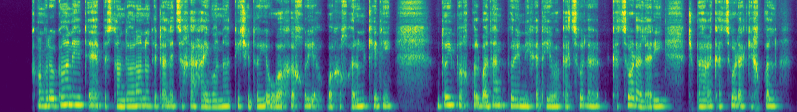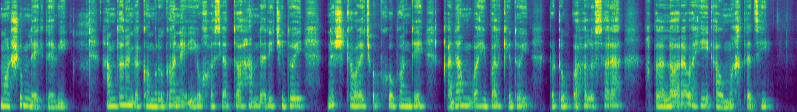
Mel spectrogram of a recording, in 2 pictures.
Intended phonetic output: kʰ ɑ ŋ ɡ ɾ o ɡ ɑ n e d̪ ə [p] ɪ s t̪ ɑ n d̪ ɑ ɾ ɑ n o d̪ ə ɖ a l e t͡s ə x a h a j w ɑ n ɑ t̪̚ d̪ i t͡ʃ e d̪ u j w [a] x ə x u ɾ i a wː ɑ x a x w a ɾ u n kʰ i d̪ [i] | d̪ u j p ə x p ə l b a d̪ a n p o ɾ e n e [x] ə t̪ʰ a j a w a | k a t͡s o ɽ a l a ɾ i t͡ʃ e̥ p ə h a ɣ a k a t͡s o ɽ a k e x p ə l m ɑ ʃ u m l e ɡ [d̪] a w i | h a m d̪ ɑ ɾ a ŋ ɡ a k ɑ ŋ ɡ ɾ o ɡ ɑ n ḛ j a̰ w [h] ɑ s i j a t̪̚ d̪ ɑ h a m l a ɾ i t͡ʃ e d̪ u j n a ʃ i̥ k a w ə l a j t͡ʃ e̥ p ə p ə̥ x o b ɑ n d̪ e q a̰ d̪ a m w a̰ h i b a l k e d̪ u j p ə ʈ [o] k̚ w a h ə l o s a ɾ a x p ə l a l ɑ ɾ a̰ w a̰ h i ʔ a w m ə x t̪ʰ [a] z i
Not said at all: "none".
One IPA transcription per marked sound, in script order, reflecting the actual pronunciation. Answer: p, ɑ, i, x, d̪, x, o, a

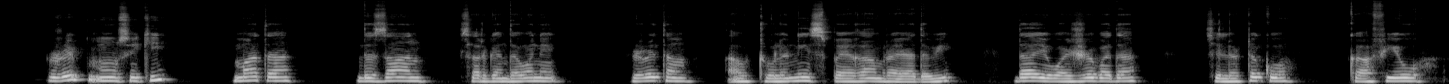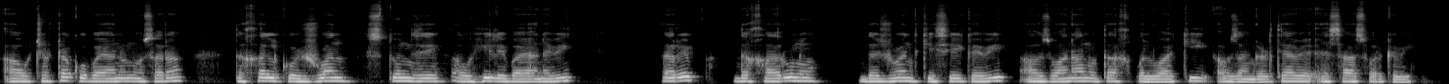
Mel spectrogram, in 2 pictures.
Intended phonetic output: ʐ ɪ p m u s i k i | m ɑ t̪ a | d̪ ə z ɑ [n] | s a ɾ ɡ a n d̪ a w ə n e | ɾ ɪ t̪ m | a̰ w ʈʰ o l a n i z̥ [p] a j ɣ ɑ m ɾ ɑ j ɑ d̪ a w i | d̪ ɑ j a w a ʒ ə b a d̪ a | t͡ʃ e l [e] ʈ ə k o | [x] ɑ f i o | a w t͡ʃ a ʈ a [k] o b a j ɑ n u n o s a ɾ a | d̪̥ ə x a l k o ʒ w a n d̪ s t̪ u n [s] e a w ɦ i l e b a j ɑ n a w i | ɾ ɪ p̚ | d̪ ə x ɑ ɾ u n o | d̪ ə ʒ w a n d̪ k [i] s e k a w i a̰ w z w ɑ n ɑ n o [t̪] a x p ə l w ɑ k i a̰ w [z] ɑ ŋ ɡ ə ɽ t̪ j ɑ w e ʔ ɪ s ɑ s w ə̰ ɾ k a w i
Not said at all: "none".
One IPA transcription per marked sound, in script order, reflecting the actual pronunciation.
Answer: n, p, a, k, k, z, i, t̪, z

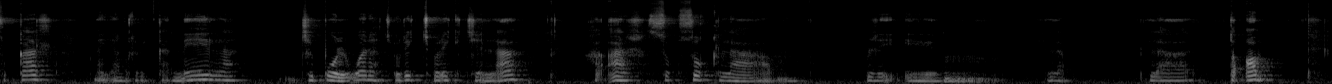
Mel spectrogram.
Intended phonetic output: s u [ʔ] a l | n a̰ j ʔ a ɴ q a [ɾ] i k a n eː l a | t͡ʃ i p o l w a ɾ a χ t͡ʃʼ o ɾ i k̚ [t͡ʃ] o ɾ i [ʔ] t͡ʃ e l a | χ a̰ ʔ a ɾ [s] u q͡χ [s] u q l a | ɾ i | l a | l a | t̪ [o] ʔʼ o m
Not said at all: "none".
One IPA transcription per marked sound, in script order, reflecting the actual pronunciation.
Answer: k, ɾ, t͡ʃʼ, k, s, s, o

